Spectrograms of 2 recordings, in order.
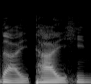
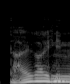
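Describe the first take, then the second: First: The word is read daitai-hin. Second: The word is read daigae-hin. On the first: This is the traditional reading. "本当はね、あの古くからの、うん、使われ方で言うと大体品なんだけど" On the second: This is the reading commonly heard nowadays. "代替品って言うもんね、うん、普通に耳にしちゃうもんね"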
